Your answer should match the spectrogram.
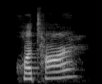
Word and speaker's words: Qatar: She said emphasis is actually on the first syllable. So Qatar. Oh, Qatar.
